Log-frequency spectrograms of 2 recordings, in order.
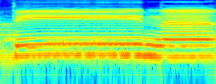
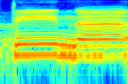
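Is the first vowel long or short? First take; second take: long; short. First: The first vowel is held long. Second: Both vowels are short. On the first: "karena ada ya sukun sebelumnya kasrah" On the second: "Begitu juga yang tina, sama ya"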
